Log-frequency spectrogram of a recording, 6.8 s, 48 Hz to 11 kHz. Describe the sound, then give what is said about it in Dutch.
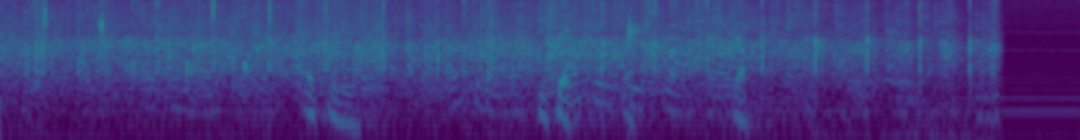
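Steady, dense applause from 39 council members and 100 members of the public at a council meeting, sustained clapping at an even level for several seconds before cutting off abruptly, with some faint voices mixed in. “En ik wens je heel veel succes en ondersteund door een applaus van 39 raadsleden en 100 mensen op het publiek.”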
